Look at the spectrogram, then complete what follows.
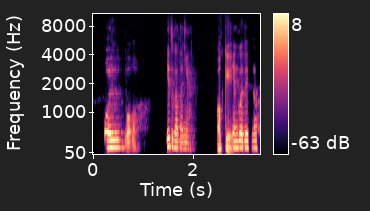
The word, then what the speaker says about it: Aalborg: Dan penyebutan untuk Aalborg itu tadi adalah double A sebenarnya, double A. Jadi dibacanya Aalborg.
